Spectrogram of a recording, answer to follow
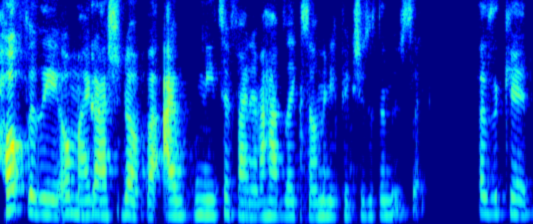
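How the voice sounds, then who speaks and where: A woman speaks very fast in a monotone, with flat intonation. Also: medium pitch for a woman. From Miami. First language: Spanish. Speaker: singer-songwriter. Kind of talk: interview. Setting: video call. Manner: casual, code-switching Spanglish.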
